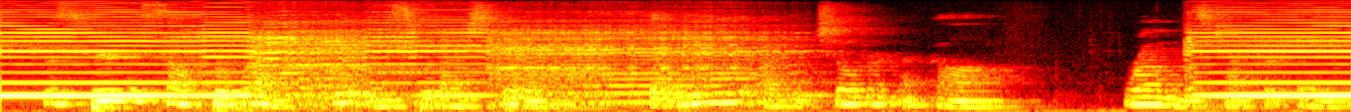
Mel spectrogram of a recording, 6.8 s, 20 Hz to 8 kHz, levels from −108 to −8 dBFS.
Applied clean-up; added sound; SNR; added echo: none; Bowed string instrument; -4 dB; reverberation time 0.6 s.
